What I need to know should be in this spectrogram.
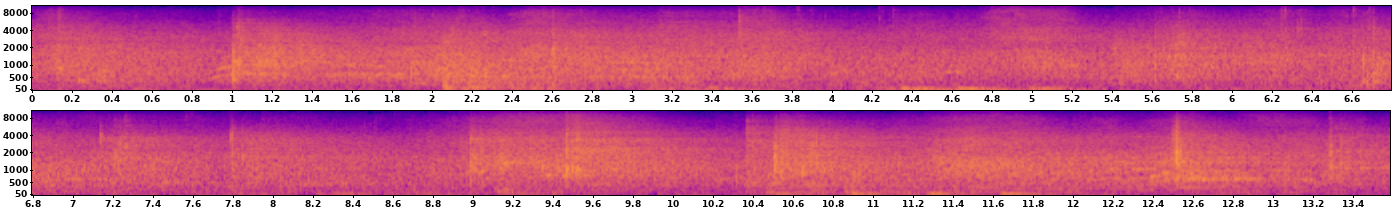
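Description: Sticks clack against a puck.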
